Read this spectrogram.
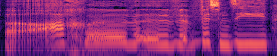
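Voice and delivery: very high, stammering; flustered Frau Jaki. Acted. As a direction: caught off guard, stumble over the words. (verlegene Frau Jaki, sehr hoch und stotternd)

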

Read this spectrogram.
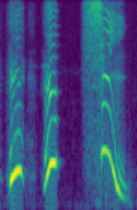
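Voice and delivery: squeaky high sneeze, drawn out. Acted. Snowman sneezes. (hohes, langgezogenes Niesen)

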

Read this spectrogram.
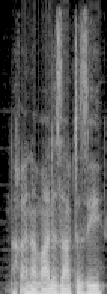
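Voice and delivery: ordinary delivery

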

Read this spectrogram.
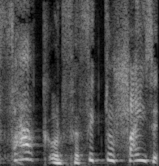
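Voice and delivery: mock yell. A narrator's reading. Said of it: "brüllt".

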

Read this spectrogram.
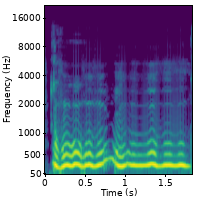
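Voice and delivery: high, loud, long wailing "oh"; frightened little ghost. Acted. Little ghost hears steps on the stairs, frightened high wail. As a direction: wail it like a scared tiny ghost. Ghost dreads approaching adult.

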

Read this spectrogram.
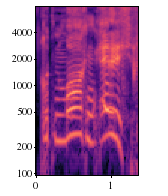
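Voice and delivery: the squirrel greeting the elk cheerfully; squirrel calling out. A narrator's reading. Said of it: "rief er dann".

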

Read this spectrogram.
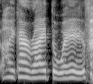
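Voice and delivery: laughing high surfer-dude quote; mock surfer, laughing through it. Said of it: "everyone's like".

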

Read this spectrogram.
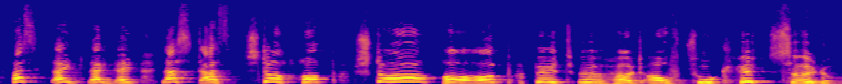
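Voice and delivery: high giggling pleading; laughing while tickled. Acted. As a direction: beg to stop through laughter. Path tickled begging.

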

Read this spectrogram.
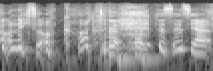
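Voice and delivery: high, giggling panic over first bookings; breathless giggle at suddenly having her first couples; laughing flustered. Retold or imitated. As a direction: laugh through it, overwhelmed and thrilled. Retold flustered reaction to first bookings.

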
